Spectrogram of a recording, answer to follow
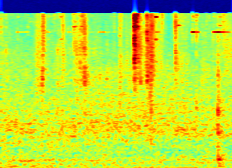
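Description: Light metallic jingling of chain necklaces: a few brief clinks as the wearer gets down on his knees, over a steady low rumble.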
